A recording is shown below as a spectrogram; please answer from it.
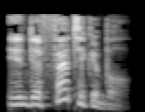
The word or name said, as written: indefatigable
